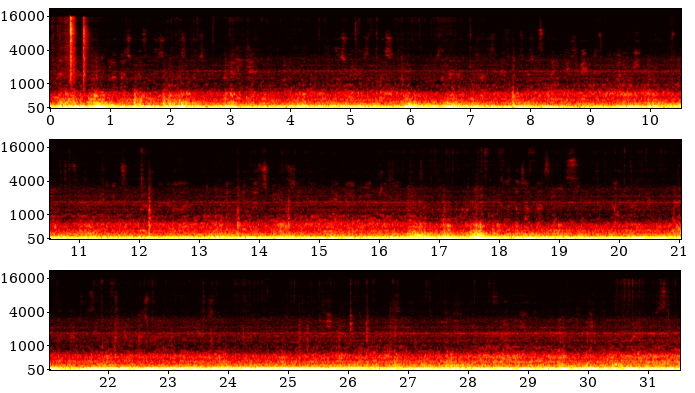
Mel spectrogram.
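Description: Steady low rumble of an Alfa Pendular tilting electric train running at speed, heard from inside the carriage, with a faint steady high tone over it. A sharp click comes just after the start.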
